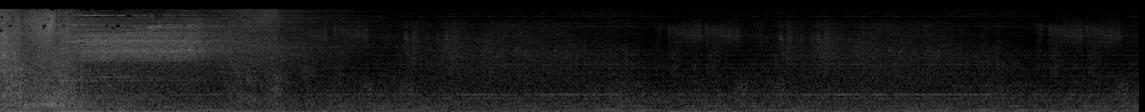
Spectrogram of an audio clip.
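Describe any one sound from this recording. A triumphant fanfare plays.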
